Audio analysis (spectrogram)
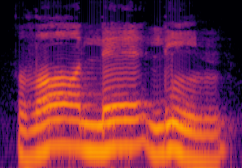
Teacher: زمانی که شما لام اول رو ساکن میکنید، در اینجا پس از حرف الف که حرف مدیست، یک سکون قرار میگیره و در اینجا مد لازم ایجاد میشه. خب حالا وقتی لام اول در لام دوم ادغام میشه، به جای اون سکون تشدید نوشته میشه.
